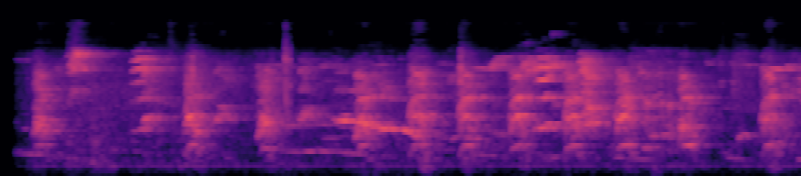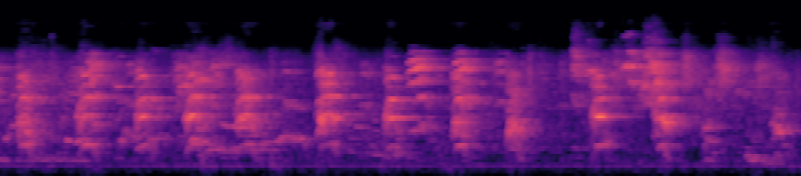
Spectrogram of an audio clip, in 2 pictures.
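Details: Female West Highland White Terrier giving a long series of high yelping barks and whines, roughly two to three per second, sharp and excited, with a faint steady hum beneath.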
